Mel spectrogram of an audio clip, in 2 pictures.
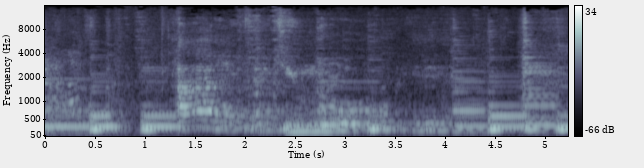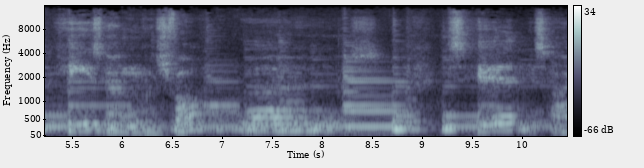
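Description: A live song: an acoustic guitar strummed steadily, with a voice singing over it.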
